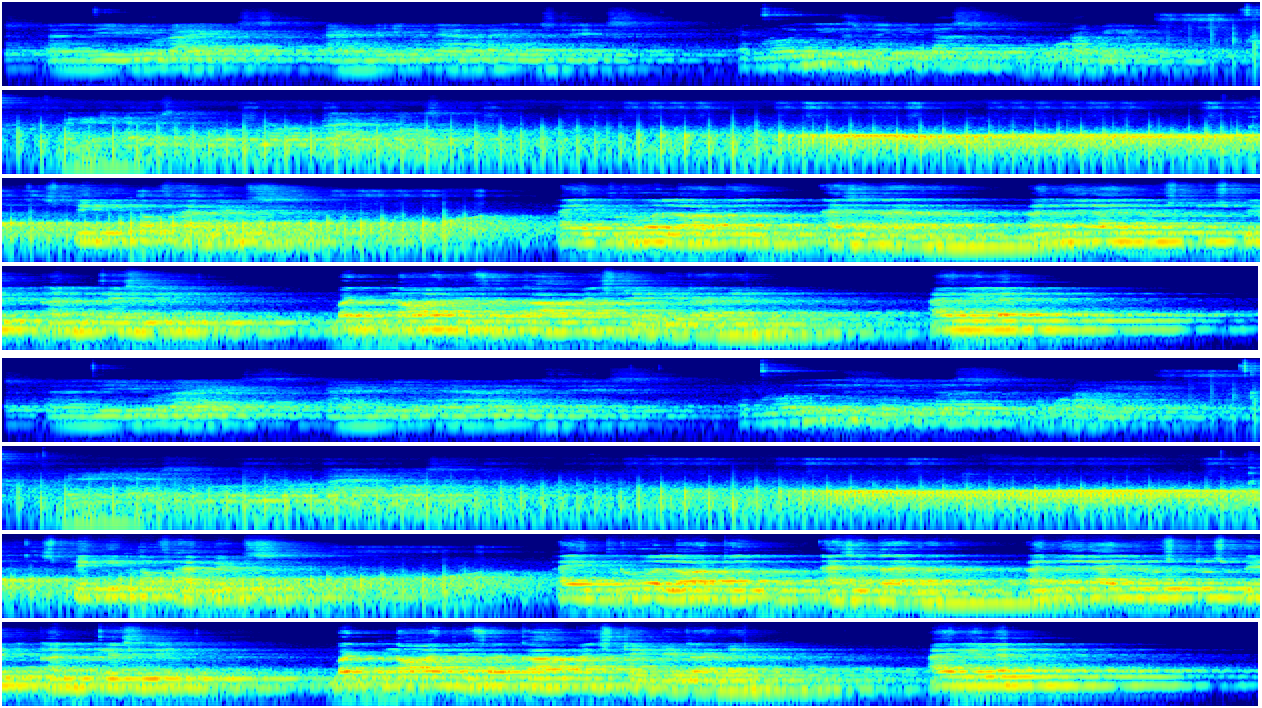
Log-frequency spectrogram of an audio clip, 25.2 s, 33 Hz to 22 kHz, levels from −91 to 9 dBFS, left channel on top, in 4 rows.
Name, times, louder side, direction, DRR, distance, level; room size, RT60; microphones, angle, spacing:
voice 1, 0.2-1.3 1.6-3.2 3.7-5.7 6.6-8.6, equal, 50° left, -3 dB, 1.4 m, -41 dB
sound 1, 6.0-15.0, left 1 dB, 25° left, 0.5 m, -31 dB
voice 2, 12.9-14.1 15.3-20.1 20.5-22.8 23.5-23.9, right 2 dB, 75° right, -1 dB, 1.2 m, -28 dB
11.5 x 11.0 x 3.0 m, 2.5 s
head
